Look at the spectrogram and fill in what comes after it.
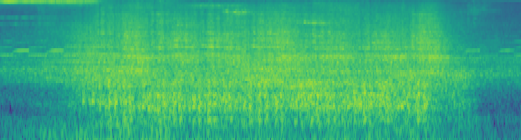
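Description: A diesel multiple-unit passenger train passing at speed over a level crossing: wheel and rail noise swells over the first second or two, stays loud for about five seconds, then falls away quickly near the end.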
